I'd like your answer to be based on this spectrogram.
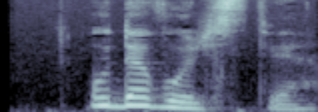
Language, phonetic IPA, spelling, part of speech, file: Russian, [ʊdɐˈvolʲstvʲɪje], удовольствие, noun, Ru-удовольствие.ogg
- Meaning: 1. satisfaction 2. pleasure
